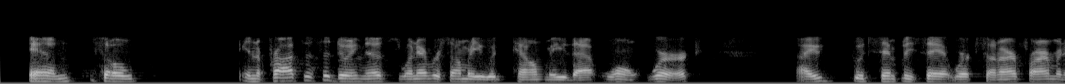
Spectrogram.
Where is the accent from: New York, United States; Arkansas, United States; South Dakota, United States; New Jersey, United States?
South Dakota, United States; I'm from South Dakota.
